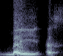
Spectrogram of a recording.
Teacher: بفتح الباء وبعدها ياء ساكنة وبعدها همزة مفتوحة على زنة حيضر بيأس حيضر.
